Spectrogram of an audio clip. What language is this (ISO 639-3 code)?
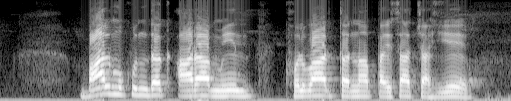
mag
